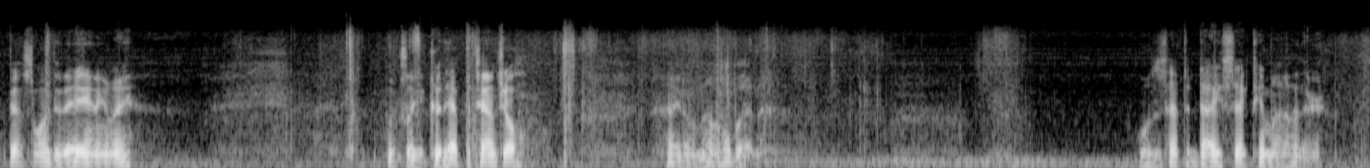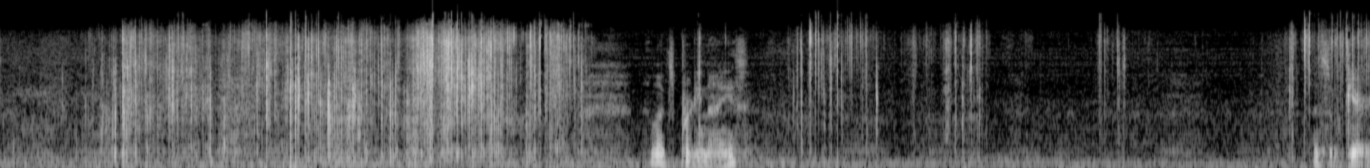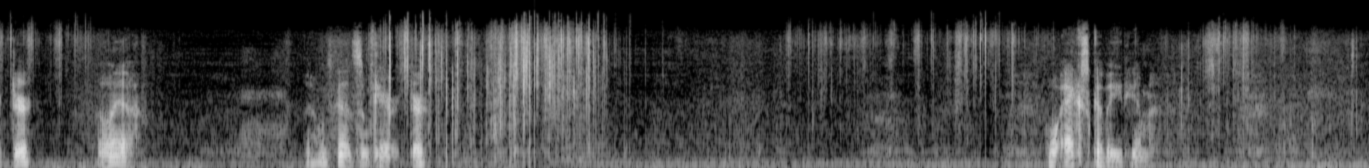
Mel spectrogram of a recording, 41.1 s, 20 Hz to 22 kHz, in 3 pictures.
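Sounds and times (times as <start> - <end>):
gravel clicking and crunching: 2.2 - 10.3, 13.1 - 19.8, 20.6 - 24.0, 24.6 - 29.0, 30.1 - 41.0.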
